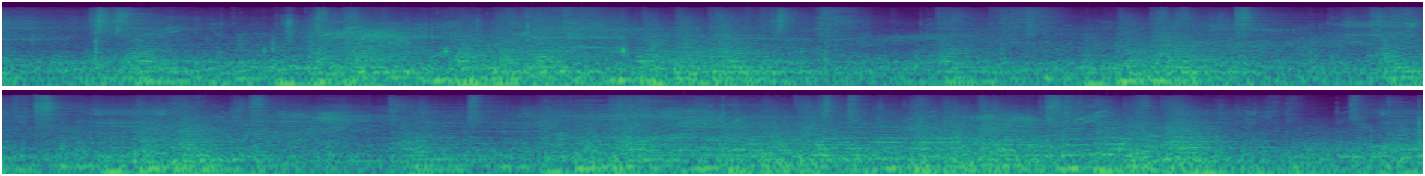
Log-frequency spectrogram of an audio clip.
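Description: Film score over a low mechanical rumble inside a Borg ship, with repeated sharp metallic clanks throughout.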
